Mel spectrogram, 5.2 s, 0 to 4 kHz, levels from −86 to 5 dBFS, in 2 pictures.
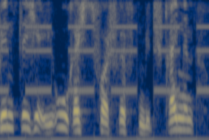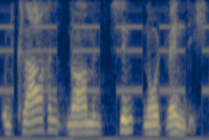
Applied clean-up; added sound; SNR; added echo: none; Alarm; 17 dB; none.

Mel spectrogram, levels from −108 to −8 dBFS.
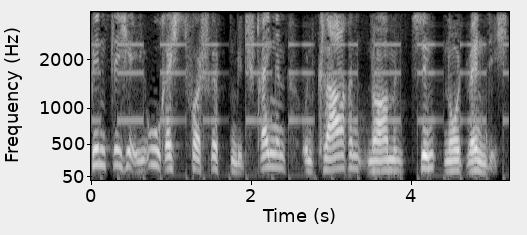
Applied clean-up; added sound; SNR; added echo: neural mask model RNNoise.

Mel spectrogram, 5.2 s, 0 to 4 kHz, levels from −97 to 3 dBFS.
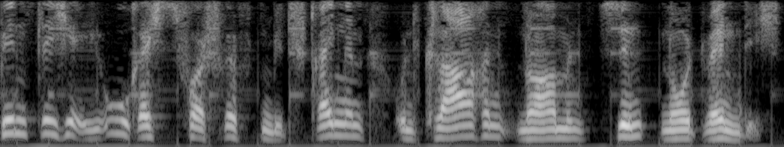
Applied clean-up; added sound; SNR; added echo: neural mask model DeepFilterNet 3.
